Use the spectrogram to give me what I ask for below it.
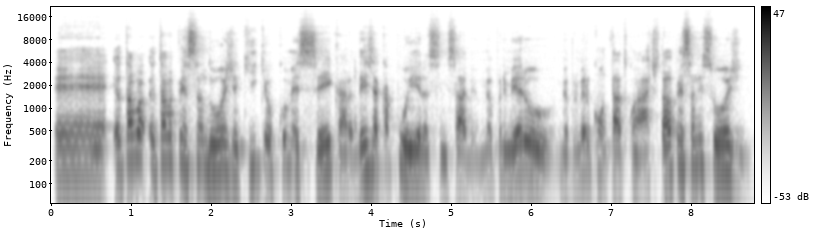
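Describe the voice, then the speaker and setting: A man from Salvador, a guest on a live-stream interview from home, talking in a relaxed, slangy way. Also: fairly high pitch, normal speed, few pauses. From Salvador, Bahia, Brazil. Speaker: actor guest. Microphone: video call.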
